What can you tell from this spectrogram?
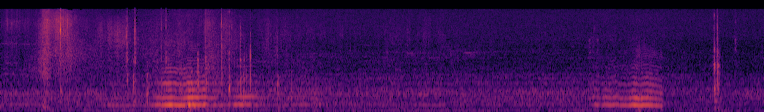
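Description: A flying insect buzzing past the microphone twice: a longer pass about a second in and a shorter one near the end. A brief rustle comes near the start and a sharp click near the end.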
